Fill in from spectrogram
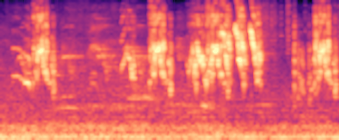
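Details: Budgerigar colony in an aviary: bursts of sharp, scratchy chirps and squawks from several birds, overlapping in quick clusters with brief gaps, over a low steady background hum.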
